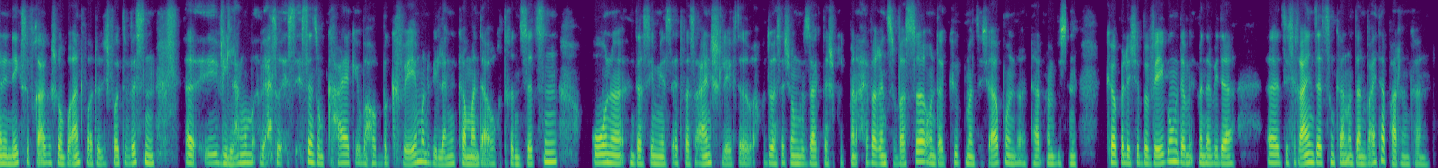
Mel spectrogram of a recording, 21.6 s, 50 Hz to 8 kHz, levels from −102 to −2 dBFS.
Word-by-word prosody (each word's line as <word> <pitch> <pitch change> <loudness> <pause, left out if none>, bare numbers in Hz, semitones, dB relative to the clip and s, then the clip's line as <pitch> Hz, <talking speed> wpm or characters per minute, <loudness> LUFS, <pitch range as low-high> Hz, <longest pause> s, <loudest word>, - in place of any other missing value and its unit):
meine 135 0 +4
nächste 135 +4 0
Frage 145 0 0
schon 135 -3 0
beantwortet. 130 -2 0
Ich 125 -1 -10
wollte 130 +1 -1
wissen, 145 -2 +1 0.5
äh, - - +5
i 145 +1 -3
wie 135 - +2
lange 135 +5 0
m 150 - -1 0.2
also - - -1
ist - - -6
ist - - -9
denn 165 - +6
so 145 - -2
'n 130 -3 -5
Kajak 150 0 0
überhaupt 135 -2 -5
bequem 130 +4 0
und 165 -4 -1
wie 125 - -4
lange 120 +3 -2
kann 135 -2 +2
man 125 -1 +3
da - - +1
auch 130 -2 -7
drin 125 -2 -4
sitzen, 165 +8 0 0.5
ohne, 145 -2 +5
dass 130 -3 -1
ihm 130 -2 +1
jetzt 125 0 -2
etwas 130 -3 -3
einschläft? 130 -2 -1
So, - - -3 0.2
du 140 -1 +1
hast 130 -1 -5
ja 150 - -2
schon 135 -2 0
gesagt, 130 0 -1
da - - -2
springt - - -10
man - - 0
einfach 140 -1 0
ins 135 -1 0
Wasser 175 +8 +5
und 135 -2 -1
da 125 - +1
kühlt 145 +4 -8
man 130 -2 0
sich - - -6
ab 150 - +2
und 135 -3 -1
dann 130 -1 -9
hat 130 -1 -3
man 130 0 -1
'n 130 - -8
bisschen 130 0 -1 0.4
körperliche 145 -2 +3
Bewegung, 140 +7 +3
damit 140 -3 +1
man 140 -2 +1
dann 135 0 0
wieder, 135 0 +2 0.5
äh, 145 -1 +3
sich 145 0 -8
rein 140 +5 +6
setzen 150 0 +2
kann - - 0
und 135 - -3
dann 125 -1 +2
weiter 160 +7 +2
paddeln 125 -3 -2
kann. 120 -1 -10
135 Hz, 215 wpm, -22 LUFS, 130-145 Hz, 0.5 s, denn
